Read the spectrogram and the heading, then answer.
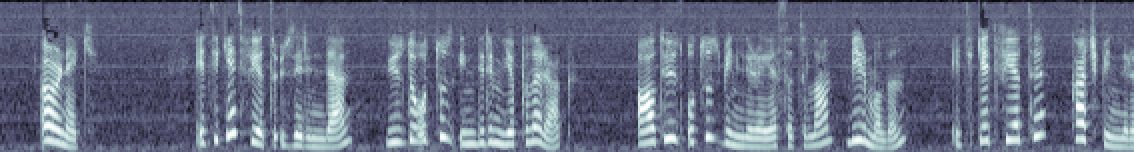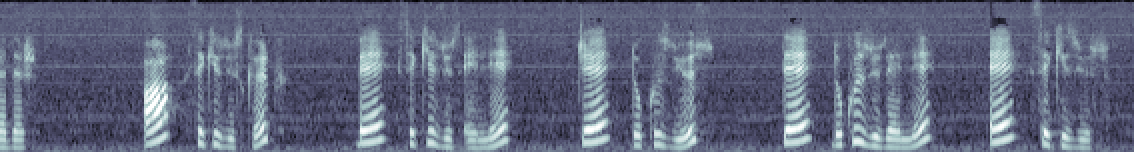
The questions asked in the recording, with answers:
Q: Etiket fiyatı üzerinden %30 indirim yapılarak 630 bin liraya satılan bir malın etiket fiyatı kaç bin liradır?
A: Yanıt C'dir.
